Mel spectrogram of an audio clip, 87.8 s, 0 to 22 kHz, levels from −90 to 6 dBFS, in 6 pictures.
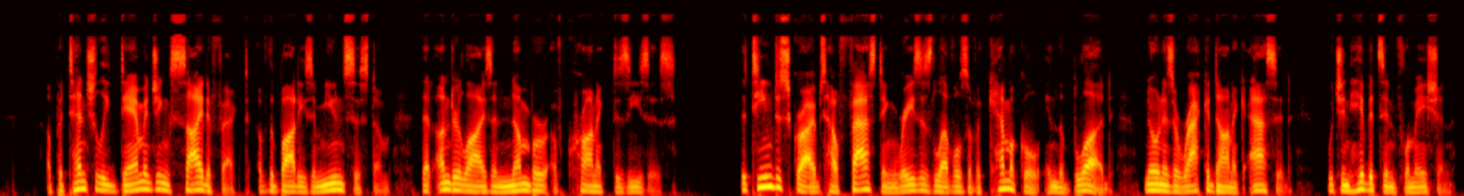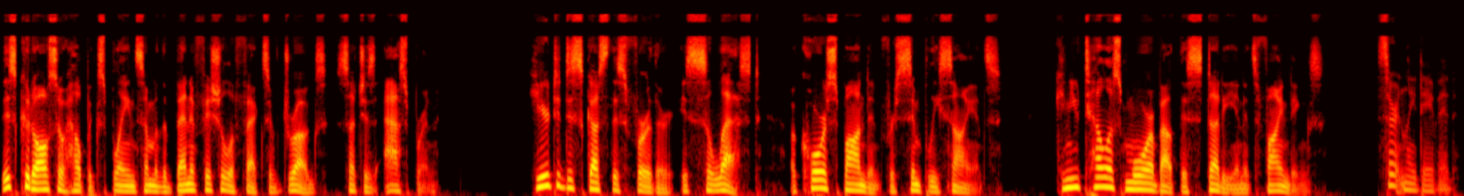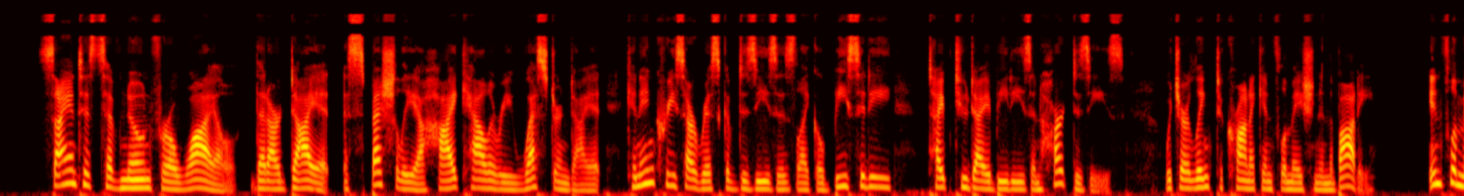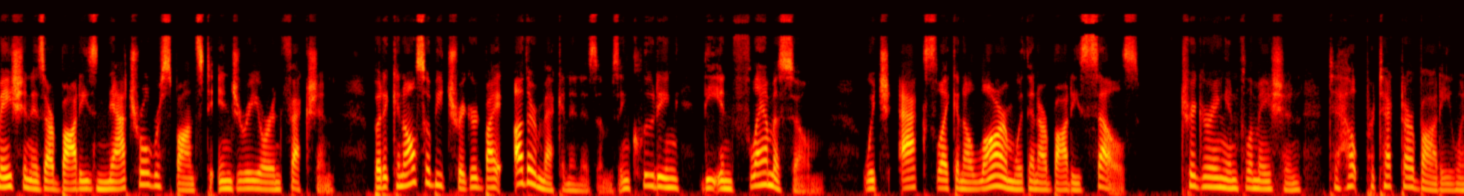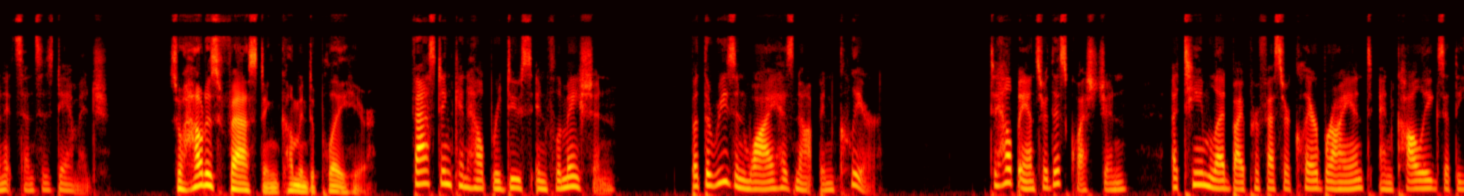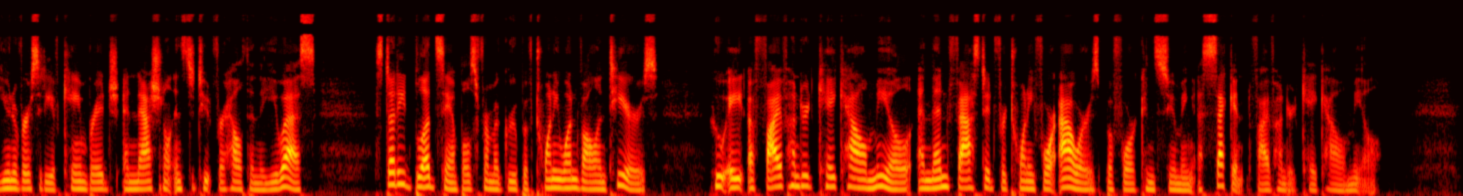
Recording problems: none

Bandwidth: 16 kHz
